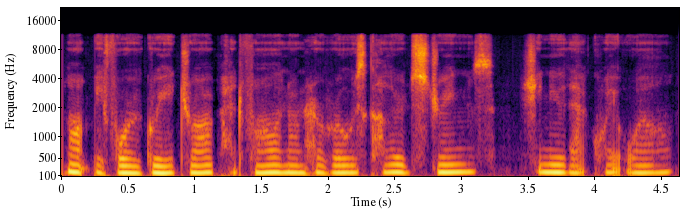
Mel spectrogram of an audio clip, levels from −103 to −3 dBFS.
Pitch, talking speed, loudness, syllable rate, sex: 170 Hz, 205 wpm, -17 LUFS, 5.3 syllables/s, female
